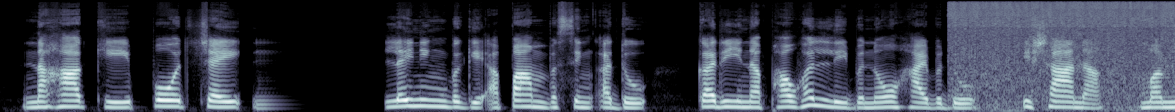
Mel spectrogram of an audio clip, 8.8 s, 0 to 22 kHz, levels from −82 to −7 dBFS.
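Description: From 1.93 to 2.91 s there is a call audio freeze: packets were likely held up in transit and the jitter buffer ran dry. The last sound is stretched into a fading buzz that drops to silence for about 680 ms, then the speech resumes where it stopped. Nothing is lost, but everything after arrives roughly 0.95 s later.

From 7.11 s to the end of the clip, an unreliable data bit on one marginal line flips in a random share of samples. Each error adds an identical spike, heard as a constant crackling fizz that continues through the pauses.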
